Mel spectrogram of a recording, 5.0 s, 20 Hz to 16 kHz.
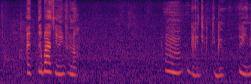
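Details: Abandoned kitten, rescued after two days freezing in snow at -11°C, gives plaintive meows that start high and slide downward. About six calls come in two bursts with a quiet pause between them.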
